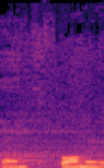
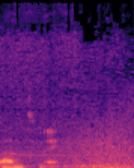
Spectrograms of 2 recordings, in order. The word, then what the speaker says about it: Anthony: name as it happens although I don't pronounce it as an fonny I just pronounce it as Anthony that was right huh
